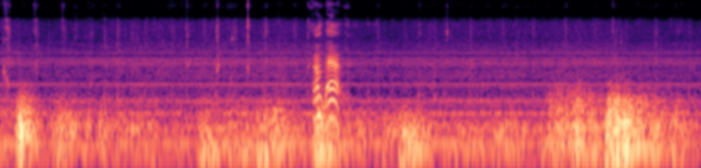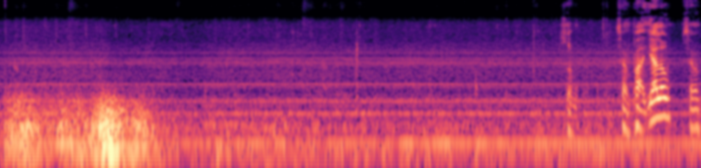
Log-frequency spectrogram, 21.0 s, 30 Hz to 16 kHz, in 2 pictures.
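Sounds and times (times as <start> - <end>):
faint steady hum: 0.0 - 21.0
distant thunder rumbling: 7.5 - 13.6.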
